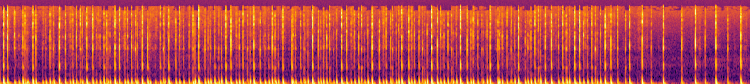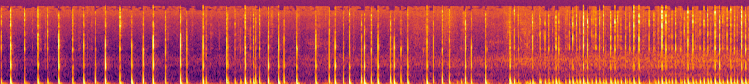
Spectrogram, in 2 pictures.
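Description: Fingertips tap and scratch a small, flat, solid cork board held upright. The sound is a dense, soft, low-heavy rustle of rapid tapping for about six seconds, then slower, distinct dull taps, then a dense scratching texture again near the end. Each tap is short and dry with almost no ring.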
